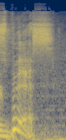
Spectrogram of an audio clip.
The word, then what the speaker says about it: isthmus: So this is an I word that's a narrow strip of land bordered Isthmus. Isthmus. Well Done test. Yeah, I love that. But it's spelled what?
